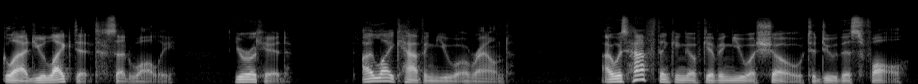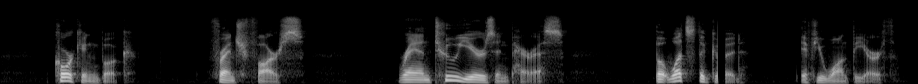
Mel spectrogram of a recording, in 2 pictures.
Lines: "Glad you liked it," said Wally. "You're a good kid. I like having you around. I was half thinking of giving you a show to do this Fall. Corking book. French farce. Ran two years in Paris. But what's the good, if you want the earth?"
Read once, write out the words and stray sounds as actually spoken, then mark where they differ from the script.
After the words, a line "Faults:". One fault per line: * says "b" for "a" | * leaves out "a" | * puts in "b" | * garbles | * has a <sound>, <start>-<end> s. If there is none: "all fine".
"Glad you liked it," said Wally. "You're kid. I like having you around. I was half thinking of giving you a show to do this Fall. Corking book. French farce. Ran two years in Paris. But what's the good, if you want the earth?"
Faults:
* leaves out "a good"
* has a dropout, 16.4-16.4 s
